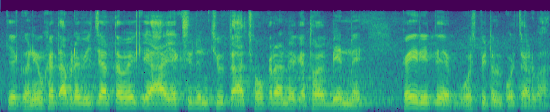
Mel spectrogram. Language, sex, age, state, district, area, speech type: Gujarati, male, 60+, Gujarat, Amreli, rural, spontaneous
